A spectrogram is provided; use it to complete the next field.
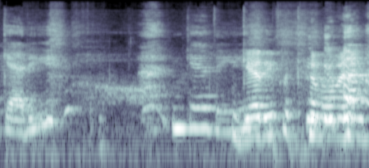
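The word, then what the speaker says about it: Geddy: Getty Lee's mom is Russian and so his name's Gary, but his mom pronounced it like Getty.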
